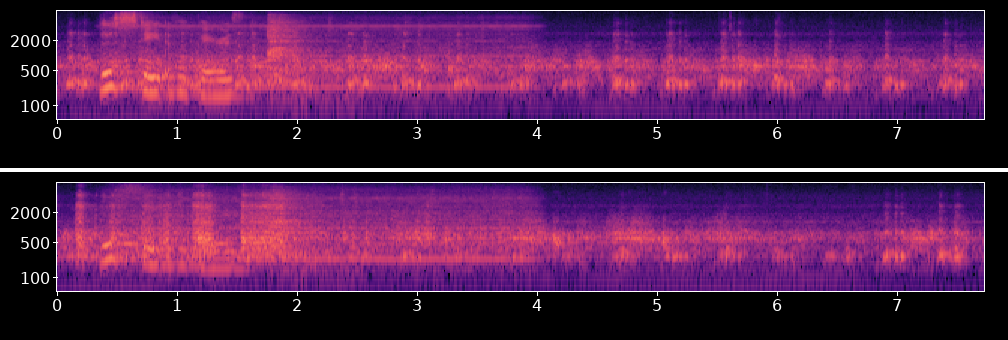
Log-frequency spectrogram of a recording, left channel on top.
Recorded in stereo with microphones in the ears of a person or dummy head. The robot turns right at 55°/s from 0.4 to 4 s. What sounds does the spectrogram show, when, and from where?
0.3 s a woman speaking: 50° left, 0.7 m; by 1.6 s 115° left, 0.7 m
1.8 s a snare drum: 125° left, 1.7 m; by 2.5 s 165° left, 1.7 m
